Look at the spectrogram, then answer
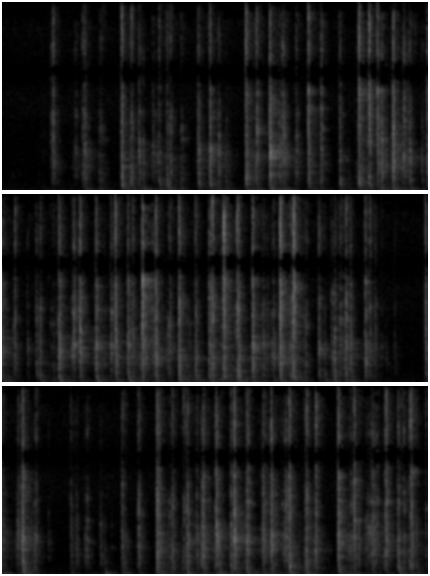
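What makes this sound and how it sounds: Fingertips type steadily on a black plastic ergonomic split keyboard with a hollow housing, resting on a cloth tablecloth. The result is a continuous stream of quick, clicky keystrokes with a hollow low thump under a bright clatter. The typing runs in bursts with brief pauses.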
